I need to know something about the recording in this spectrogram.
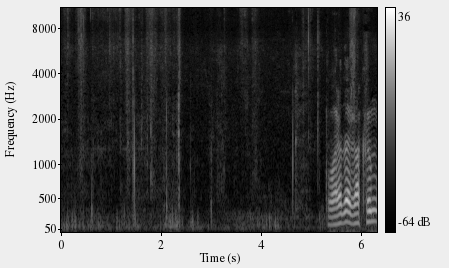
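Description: Footsteps crunch on dry grass and stones.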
